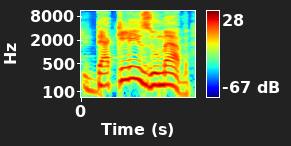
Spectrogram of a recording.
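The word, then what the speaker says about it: daclizumab: Antagonist और इसके अंदर का एग्जांपल है बैसिलीसिक्सीमैब, स्पेलिंग है बैसिली, BASILIXIMAB, बैसिलिक्सीमैब, मोनोक्लोनल एंटीबॉडी। दूसरा है आपका डैक्लीजुमैब, डैक्ली, DACLI और जुमैब, ZUMAB, डैक्लीजुमैब।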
